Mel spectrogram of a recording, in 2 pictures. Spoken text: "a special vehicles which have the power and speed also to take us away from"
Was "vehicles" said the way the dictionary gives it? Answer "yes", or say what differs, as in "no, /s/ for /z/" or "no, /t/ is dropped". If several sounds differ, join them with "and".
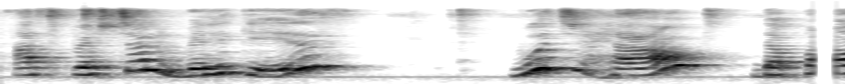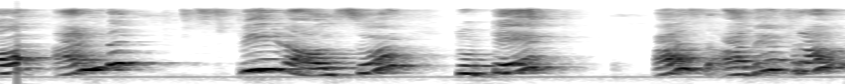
no, /l/ is dropped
